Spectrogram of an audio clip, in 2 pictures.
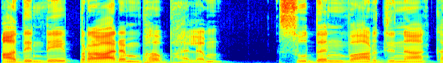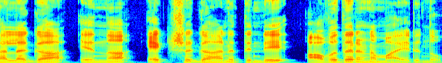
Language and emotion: Malayalam, neutral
